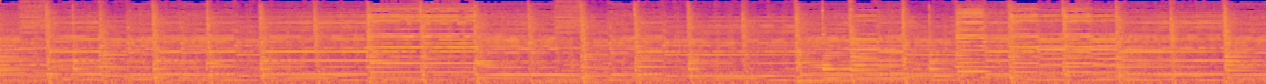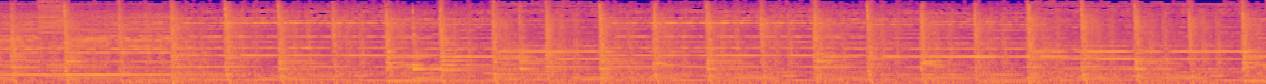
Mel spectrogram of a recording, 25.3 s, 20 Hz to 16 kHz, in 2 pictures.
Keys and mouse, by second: 8.5-9.5 middle drag, 10.2 KP_7, 11.4-12.5 middle drag, 12.9 middle click, 14.6 KP_7, 17.5 z, 19.1 z, 23.8-25.0 drag.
